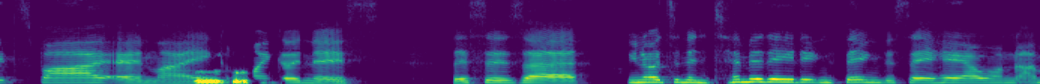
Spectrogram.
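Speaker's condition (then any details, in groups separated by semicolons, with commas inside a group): No condition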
